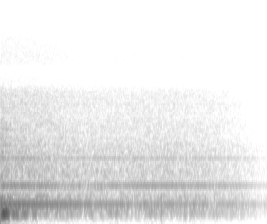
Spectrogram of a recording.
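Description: Faint steady hum with light hiss, fading out to silence about a second and a half in.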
